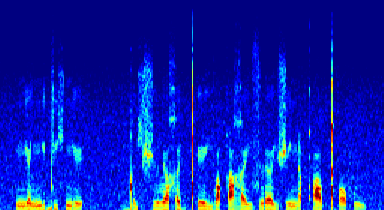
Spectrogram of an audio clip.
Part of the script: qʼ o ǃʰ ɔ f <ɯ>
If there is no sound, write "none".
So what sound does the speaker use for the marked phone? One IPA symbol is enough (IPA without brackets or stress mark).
ɯ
